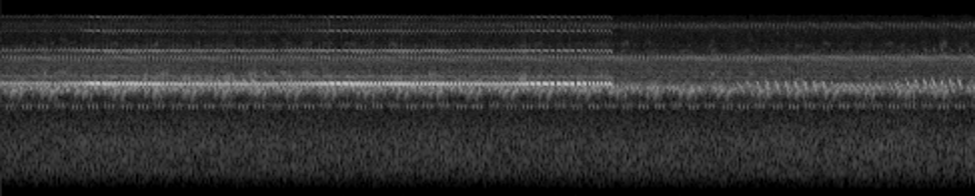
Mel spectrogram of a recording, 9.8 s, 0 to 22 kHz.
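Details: Crickets and bell crickets from Narita in Japan's Chiba Prefecture, captured with a TASCAM Portacapture X8: loud, close, high trilled chirps in bursts over a steady ringing tone, which stops after six seconds, leaving softer rhythmic pulsed chirps.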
